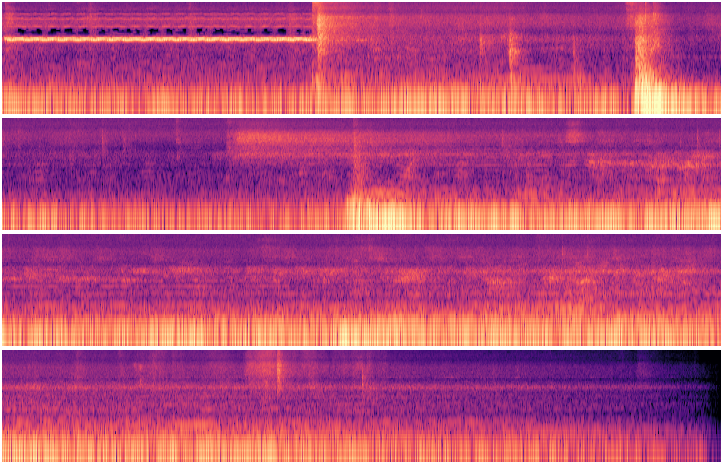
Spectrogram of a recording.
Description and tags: Train doors close
UK based train ambiance
ambience, binural, door, people, shutting, train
